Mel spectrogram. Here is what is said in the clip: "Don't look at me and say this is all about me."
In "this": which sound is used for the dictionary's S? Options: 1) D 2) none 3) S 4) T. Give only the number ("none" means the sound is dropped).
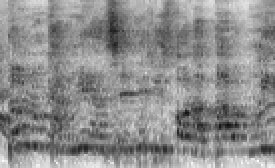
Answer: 2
